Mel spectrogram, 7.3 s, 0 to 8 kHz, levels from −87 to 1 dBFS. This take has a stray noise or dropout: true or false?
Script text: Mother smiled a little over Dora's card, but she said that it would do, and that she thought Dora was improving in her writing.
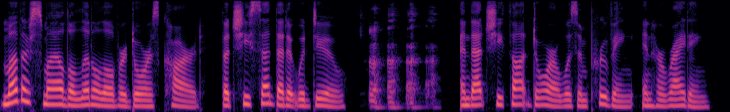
true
